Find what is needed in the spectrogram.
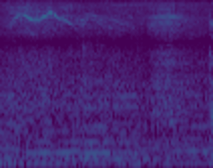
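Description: Background score of low, sustained bowed-string tones.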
